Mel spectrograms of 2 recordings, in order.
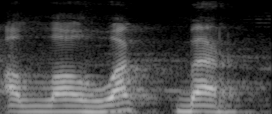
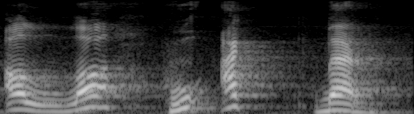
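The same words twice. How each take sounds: First: Akbar is joined on with a w sound. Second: Akbar begins with a clear glottal stop. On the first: The speaker calls it wrong. "Jangan Allahu akbar. Ini salah" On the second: The speaker calls it right. "Harus dijelaskan hamzanya akbar"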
